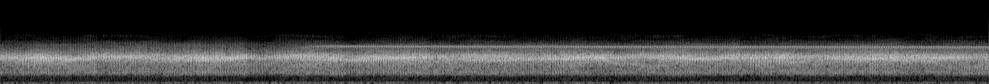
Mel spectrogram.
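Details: Mexican frogs and toads at night form an unbroken, humming chorus of overlapping croaks; from about three seconds a clear, level tone hangs above the din to the end.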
